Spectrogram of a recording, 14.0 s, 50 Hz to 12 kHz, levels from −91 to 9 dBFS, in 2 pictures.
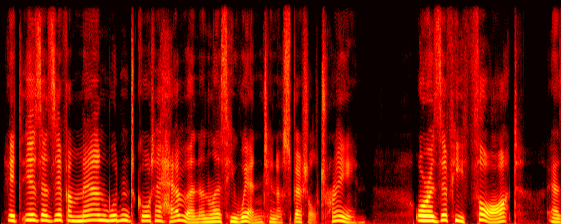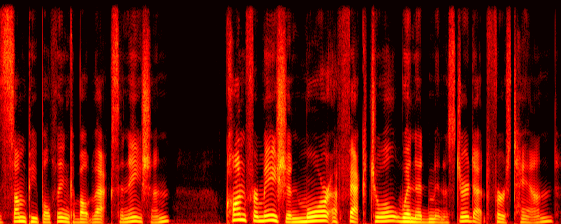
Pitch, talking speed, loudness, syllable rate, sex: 210 Hz, 155 wpm, -19 LUFS, 3.7 syllables/s, female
